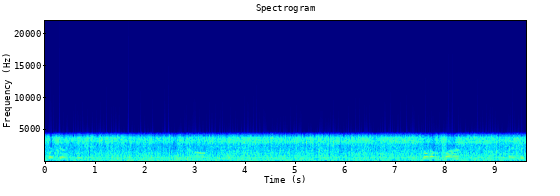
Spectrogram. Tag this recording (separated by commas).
Speech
